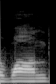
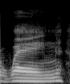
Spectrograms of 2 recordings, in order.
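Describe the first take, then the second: First: Wang with a back vowel, like Wong; alternative pronunciation of Wang. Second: Wang with a front vowel, rhyming with hang; first pronunciation of Wang. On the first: Host offering the other pronunciation of the designer's name, Wang said like "Wong". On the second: Host introducing designer Alexander Wang, Wang said like "hang". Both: Shown as a demonstration. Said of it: "depending on how you wanna pronounce it".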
